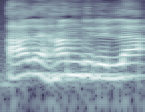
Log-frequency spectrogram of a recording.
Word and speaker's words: الحمد: انشاءاللہ آئندہ تیار رہیں، نہیں کہیں، الحمدللہ، یہاں پر کیا ہے؟ قلقلہ نہیں ہے، قلقلہ دنیا میں فقط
